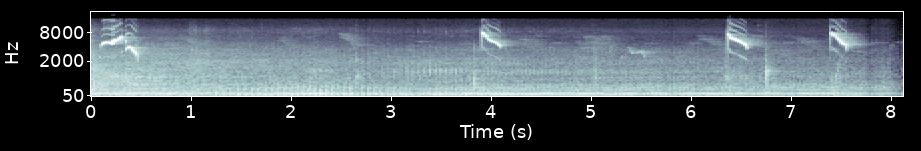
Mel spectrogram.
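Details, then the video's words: Mountain white-eye double call, used to raise a male's mating urge: a few thin, very high downslurred notes spaced seconds apart over a steady low engine hum. "Call Dobel Pleci Wilis Menaikan Birahi Pleci Jantan"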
